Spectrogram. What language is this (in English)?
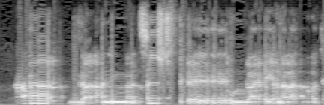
Hebrew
